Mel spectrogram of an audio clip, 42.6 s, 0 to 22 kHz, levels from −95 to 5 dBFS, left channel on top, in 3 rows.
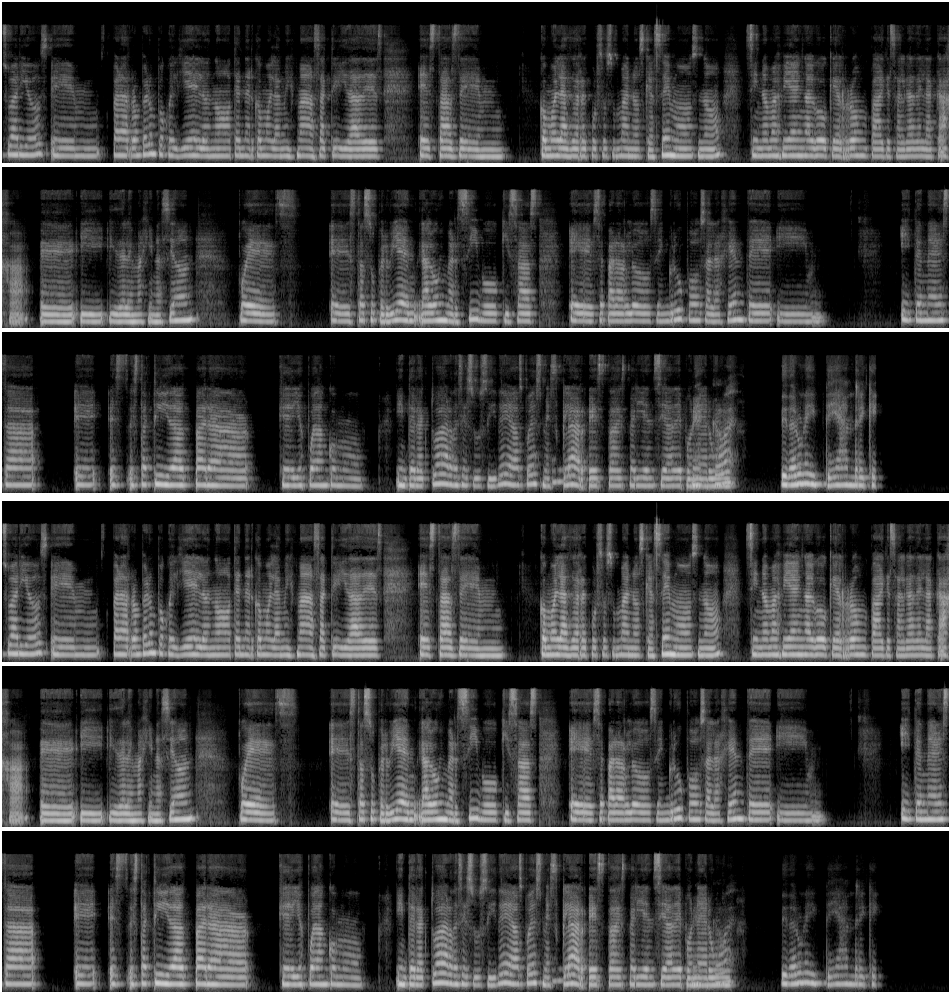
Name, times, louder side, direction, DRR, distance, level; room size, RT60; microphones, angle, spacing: voice 1, 0.0-7.6 8.1-17.5 17.7-18.5 19.1-26.5 27.7-29.0 29.5-32.1 32.6-33.8 34.3-39.4, right 3 dB, 25° right, 0.4 m, -27 dB
voice 2, 38.8-39.4 40.1-41.5, left 4 dB, 55° left, 0.5 m, -27 dB
17.0 x 7.4 x 2.7 m
head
